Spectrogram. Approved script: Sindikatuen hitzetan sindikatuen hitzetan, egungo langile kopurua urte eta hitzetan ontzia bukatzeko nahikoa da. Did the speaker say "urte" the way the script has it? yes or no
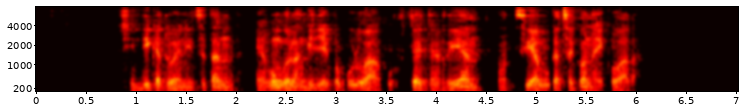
yes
